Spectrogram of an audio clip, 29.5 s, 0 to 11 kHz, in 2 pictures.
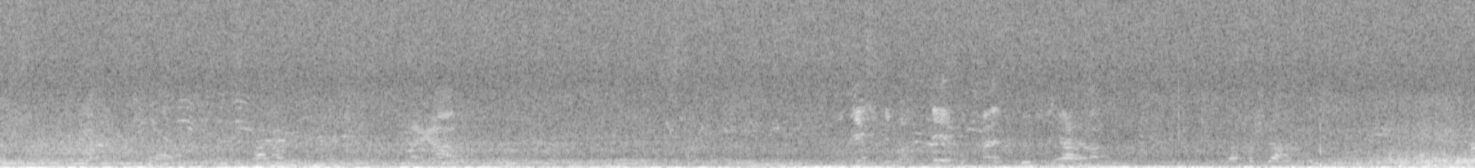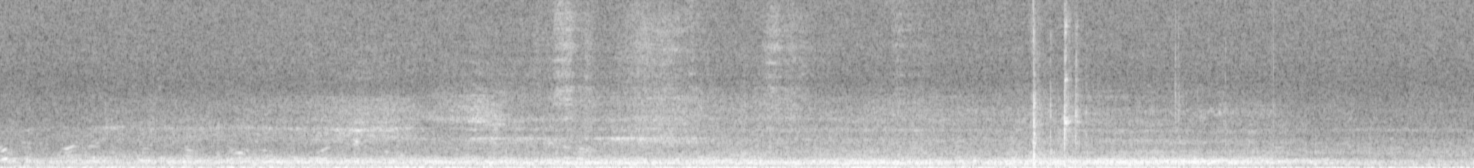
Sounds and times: train passing by 0.0 - 29.4

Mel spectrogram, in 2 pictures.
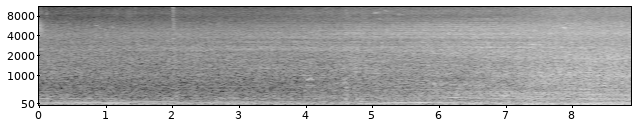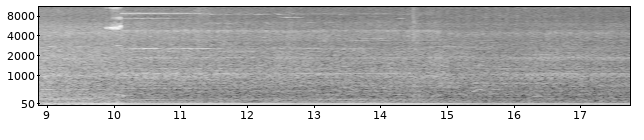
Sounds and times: ein- und ausfahrt der diesel-lokomotive 0.0 - 17.7

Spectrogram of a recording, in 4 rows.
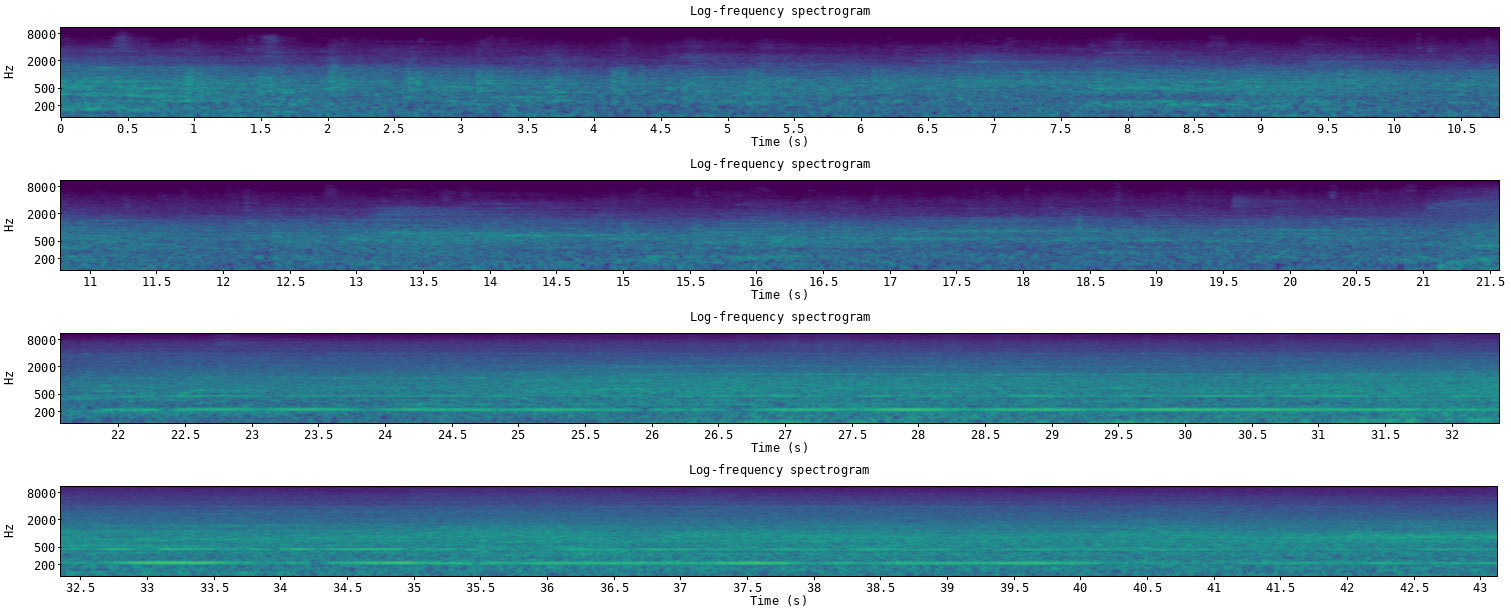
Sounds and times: few people 20.2 - 43.1
cleaning vehicle 21.1 - 43.1
announcements 21.9 - 43.1

